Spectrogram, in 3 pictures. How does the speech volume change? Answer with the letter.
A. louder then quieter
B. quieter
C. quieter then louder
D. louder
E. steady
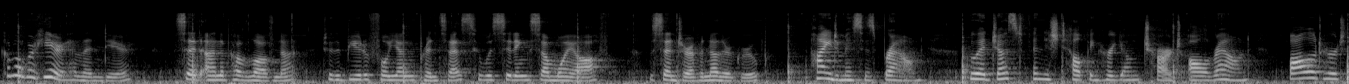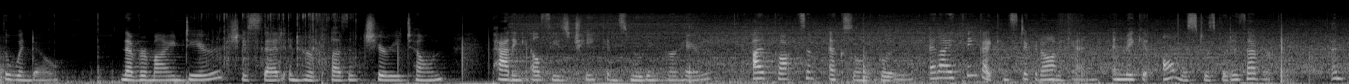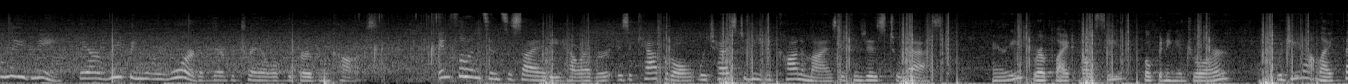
E.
